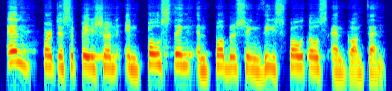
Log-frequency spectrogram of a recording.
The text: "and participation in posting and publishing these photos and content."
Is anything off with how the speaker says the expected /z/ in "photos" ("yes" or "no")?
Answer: yes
